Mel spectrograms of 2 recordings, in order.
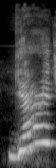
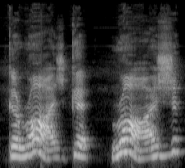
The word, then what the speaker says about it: garage: کلمه garage گفتم که نکته تلفظی داره، چند تلفظ مختلف براش داریم. گاراژ یکی از تلفظهای بریتیشش هست که تو این کتاب داره استفاده میشه. گراژ صدای ژ نه ج. گراژ تلفظ امریکنش هست. پس گاراژ و گراژ.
